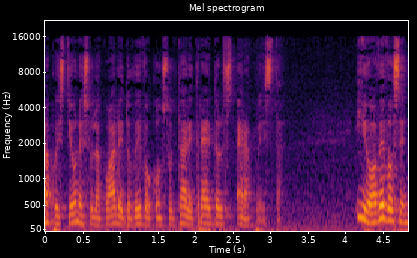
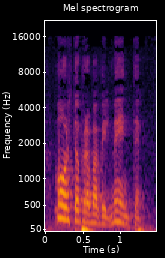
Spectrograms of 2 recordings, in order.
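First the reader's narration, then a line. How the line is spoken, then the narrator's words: Two voices exclaiming together. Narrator (Italian): entrambi esclamammo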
